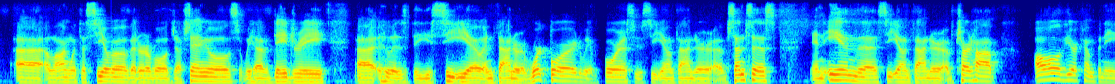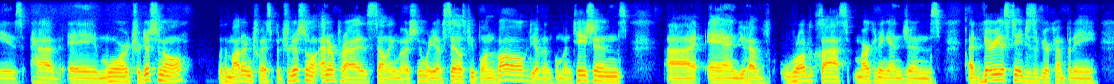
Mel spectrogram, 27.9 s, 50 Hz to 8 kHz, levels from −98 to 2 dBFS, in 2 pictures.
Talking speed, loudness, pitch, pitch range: 165 wpm, -28 LUFS, 105 Hz, 100-125 Hz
